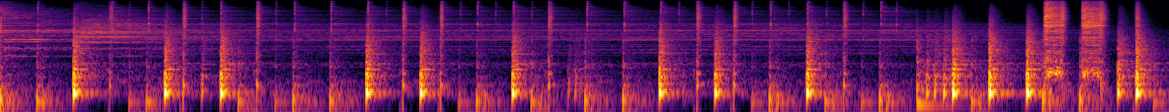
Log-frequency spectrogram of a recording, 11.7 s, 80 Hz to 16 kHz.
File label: Boogaloo Fill Hi-Hat, 82 BPM; Sonic Foundry; Drums from the Big Room The Mixes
